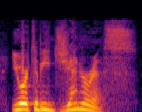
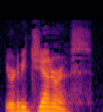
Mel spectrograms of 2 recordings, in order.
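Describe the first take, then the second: First: Are pressed firm and falling; you ARE to be generous; stress on are. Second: Softer and a bit lower, brisk; hushed quick restatement; softer, quicker repeat. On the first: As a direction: lean hard on are, then let generous drop. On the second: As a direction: echo it back quietly, like an aside to yourself. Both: Shown as a demonstration.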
